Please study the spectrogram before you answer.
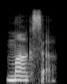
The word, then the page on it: moxa: Indian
